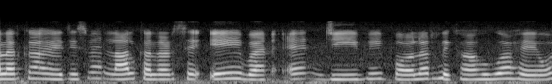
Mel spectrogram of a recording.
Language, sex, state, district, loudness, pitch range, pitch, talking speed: Hindi, female, Chandigarh, Chandigarh, -15 LUFS, 230-255 Hz, 240 Hz, 150 wpm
